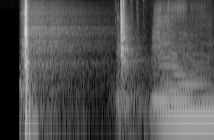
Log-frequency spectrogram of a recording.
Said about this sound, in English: you see the lever that matches the one that opened the door from the outside? Yeah. Pull it.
